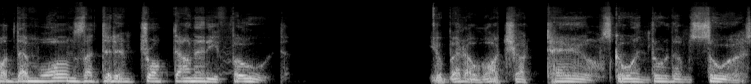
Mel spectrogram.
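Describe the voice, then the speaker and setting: A man puts on a gravelly character voice at a medium pitch. His pace is fairly slow. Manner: threatening.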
